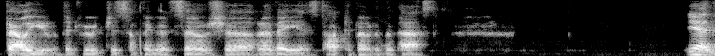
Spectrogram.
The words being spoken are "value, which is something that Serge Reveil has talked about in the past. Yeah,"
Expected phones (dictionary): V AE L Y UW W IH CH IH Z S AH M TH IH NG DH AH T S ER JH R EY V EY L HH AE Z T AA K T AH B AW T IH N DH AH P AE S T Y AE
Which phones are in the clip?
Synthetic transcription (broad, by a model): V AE L Y UW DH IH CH IH Z S AH M TH IH NG DH AH T S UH ZH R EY V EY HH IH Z T AA K T AH B AW T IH N DH AH P AE S T Y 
